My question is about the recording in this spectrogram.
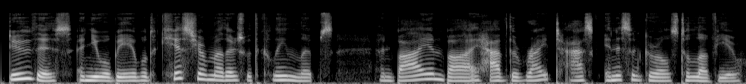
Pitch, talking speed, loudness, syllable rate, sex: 190 Hz, 225 wpm, -18 LUFS, 4.7 syllables/s, female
